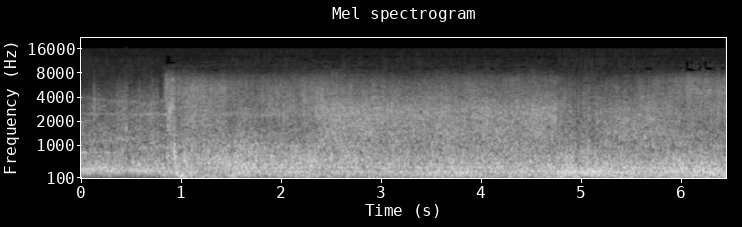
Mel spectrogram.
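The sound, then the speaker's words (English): A violent summer thunderstorm roars as a loud, continuous, rumbling wash of noise, broken by a couple of sudden, harsher bursts. “It was a violent summer storm.”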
